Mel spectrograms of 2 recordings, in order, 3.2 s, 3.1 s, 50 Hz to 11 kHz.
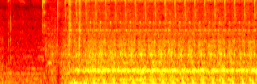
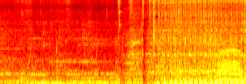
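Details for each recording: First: Honda Vario 150 scooter, died with no ignition: steady starter cranking about four beats a second, never fires; spark very small and intermittent. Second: Honda Vario 150 scooter that died with no ignition, running on a substitute ignition coil: starter whirr, then catches and settles into steady even idle, no misfire; original coil (primary resistance 2.2 vs 2.7) likely weak.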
